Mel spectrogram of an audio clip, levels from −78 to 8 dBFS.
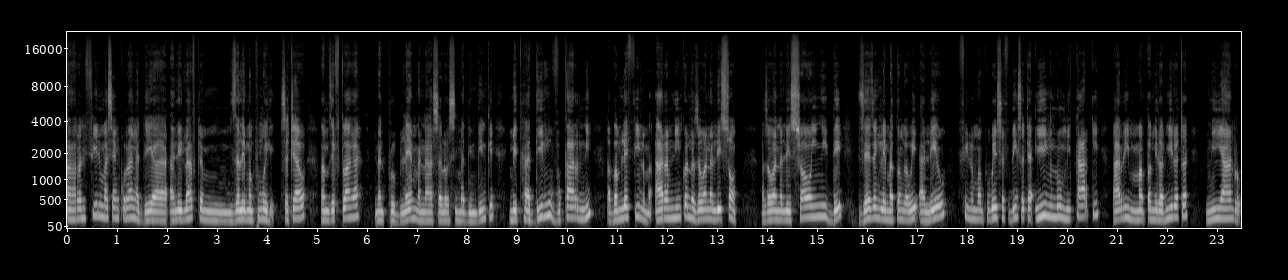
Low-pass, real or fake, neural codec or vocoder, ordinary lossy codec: none; fake; codec, 44.1 kHz, 3.4 kbps, Pupu-Codec; none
